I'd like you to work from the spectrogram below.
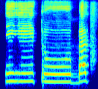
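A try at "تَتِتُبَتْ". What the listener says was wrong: Hamesnya masih belum terdengar, Bu. Bukan di kol-kol ya, Bu ya, tapi Di waktu yang bersamaan itu ada nafas yang keluar. Ta-ti-tu-bat. Bat. Jadi ada nafas yang keluar ya. Ada nafas yang mengalir sambil.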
